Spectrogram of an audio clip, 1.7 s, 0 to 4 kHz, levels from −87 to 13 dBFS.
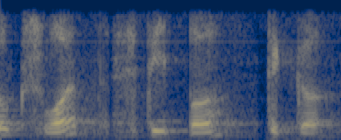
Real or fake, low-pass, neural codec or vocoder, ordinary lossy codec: fake; 3.6 kHz; codec, 16 kHz, 6 kbps, DAC; none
